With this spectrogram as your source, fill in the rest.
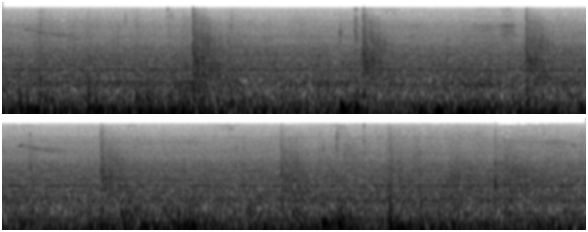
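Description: Heavy metal footsteps thud slowly.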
